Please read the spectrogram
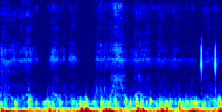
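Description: Wind buffeting the microphone in an uneven low rumble, over water splashing and lapping against the hull of a kayak.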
